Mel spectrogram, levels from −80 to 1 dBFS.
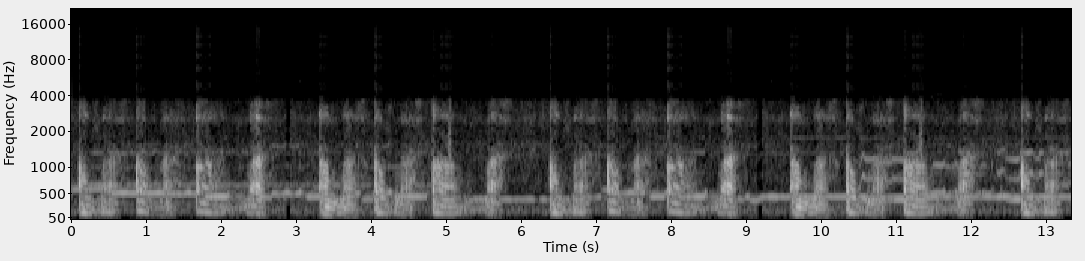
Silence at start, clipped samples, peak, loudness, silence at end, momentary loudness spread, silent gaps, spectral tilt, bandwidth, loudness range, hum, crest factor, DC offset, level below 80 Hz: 0 s; under 0.1%; -8 dBFS; -30 LUFS; 0 s; 10 LU; none; -7.5 dB/octave; 16 kHz; 2 LU; none; 22 dB; under 0.1%; -70 dBFS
